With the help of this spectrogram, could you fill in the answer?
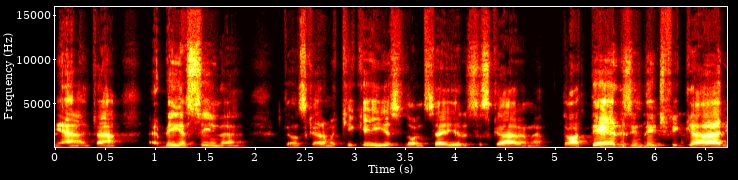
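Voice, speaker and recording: A man speaks at a moderate pace in a fairly high pitch with very wide pitch swings. The recording is very clean, with a silent background. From Porto Alegre, southern Brazil. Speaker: rock musician, saxophonist and singer. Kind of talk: interview.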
